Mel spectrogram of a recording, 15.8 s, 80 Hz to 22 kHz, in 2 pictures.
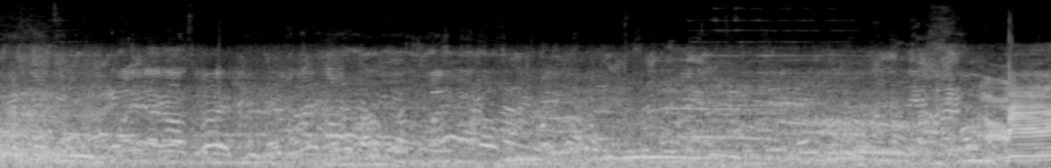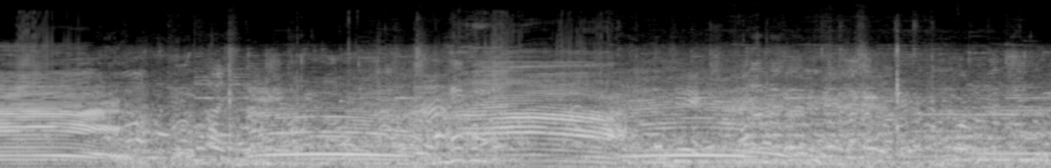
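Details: At Ambari market in Dinajpur on 21 March 2025, Sahiwal bull calves for sale: a loud, wavering moo near the middle, then three shorter lowing calls, over a busy background of buyers' voices.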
